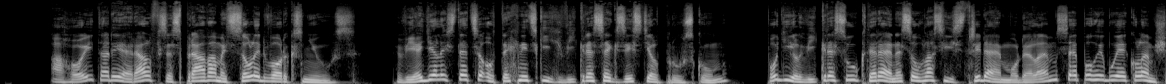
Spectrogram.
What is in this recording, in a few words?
Czech male; lektoring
